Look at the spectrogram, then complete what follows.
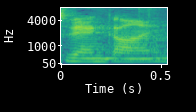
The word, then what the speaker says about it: Van Geyn: make sure I get it right is it van gain or van G Shar your your your issue it's van G like van perfect thank you um I just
